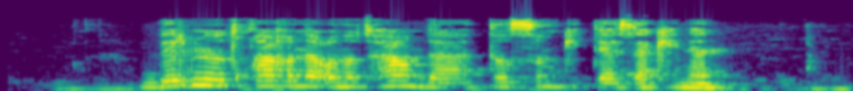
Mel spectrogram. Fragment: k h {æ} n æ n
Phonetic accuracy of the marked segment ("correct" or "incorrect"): incorrect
